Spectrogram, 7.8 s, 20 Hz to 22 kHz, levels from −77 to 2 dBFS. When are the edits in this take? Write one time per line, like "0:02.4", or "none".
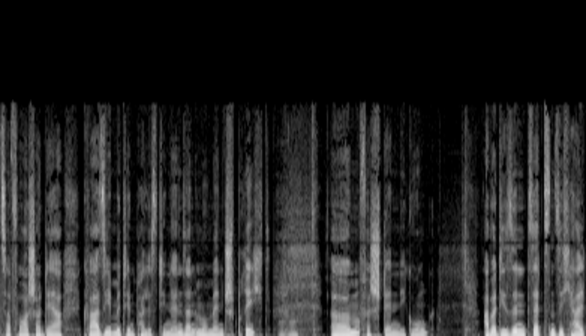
0:04.8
